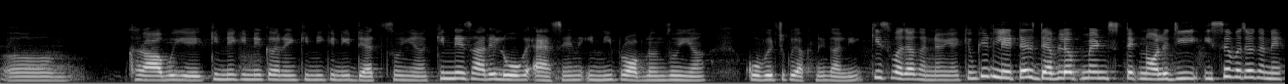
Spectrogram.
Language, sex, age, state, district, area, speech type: Dogri, female, 45-60, Jammu and Kashmir, Jammu, urban, spontaneous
